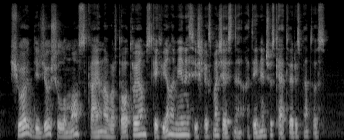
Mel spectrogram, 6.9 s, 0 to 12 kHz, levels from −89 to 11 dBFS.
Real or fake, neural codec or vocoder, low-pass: real; none; 10.8 kHz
